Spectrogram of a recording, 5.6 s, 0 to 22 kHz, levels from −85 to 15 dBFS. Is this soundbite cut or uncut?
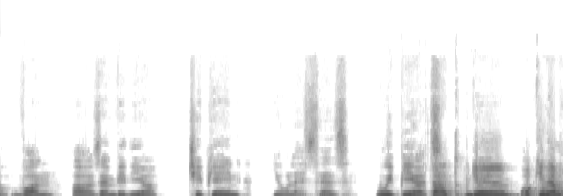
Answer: uncut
